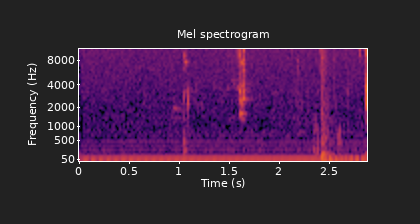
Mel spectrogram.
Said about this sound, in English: Excuse me while I take a sip of a beer.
